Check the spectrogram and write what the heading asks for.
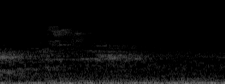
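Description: The fading end of a rooster's crow over outdoor ambience with a steady low rumble, and a short high sound about half a second in.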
